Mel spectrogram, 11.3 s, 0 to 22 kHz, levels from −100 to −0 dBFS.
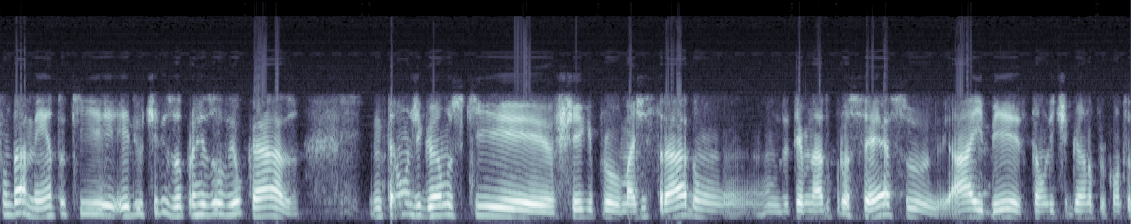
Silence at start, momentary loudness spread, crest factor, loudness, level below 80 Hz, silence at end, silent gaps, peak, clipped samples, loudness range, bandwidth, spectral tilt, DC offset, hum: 0.05 s; 14 LU; 14 dB; -13 LUFS; -68 dBFS; 0 s; none; 0 dBFS; under 0.1%; 3 LU; 7.8 kHz; -6.5 dB/octave; under 0.1%; none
